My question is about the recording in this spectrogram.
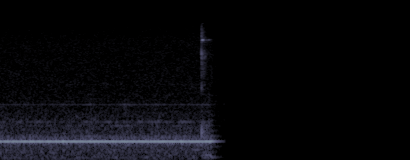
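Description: Near silence: a faint steady hum-like tone that cuts off abruptly about two seconds in, leaving dead digital silence as the presenter's microphone feed is muted.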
